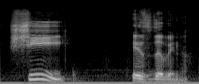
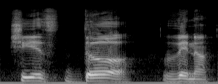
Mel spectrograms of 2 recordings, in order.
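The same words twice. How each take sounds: First: The word she carries the emphasis. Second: The word the carries the emphasis.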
